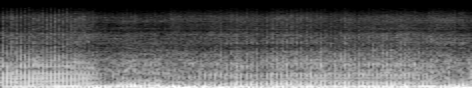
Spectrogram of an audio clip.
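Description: A Honda Beat motorcycle fitted with a racing exhaust revs loudly and close by, a dense steady engine roar with harmonic drone and slight clatter throughout, no voices.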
